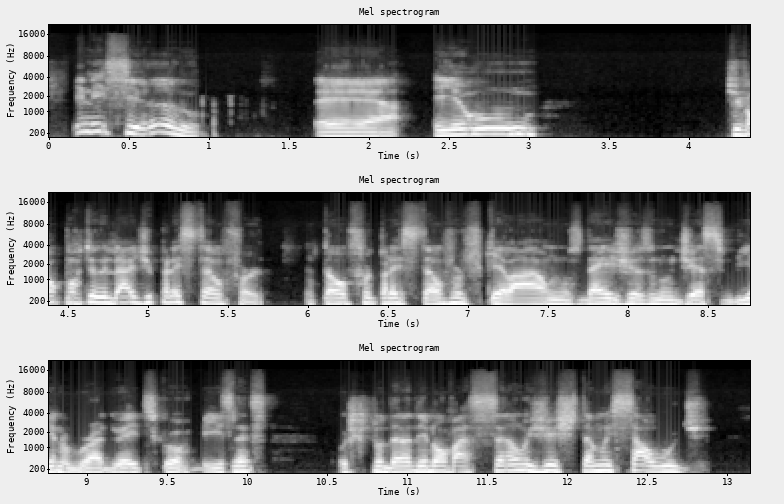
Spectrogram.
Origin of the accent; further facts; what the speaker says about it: Rio de Janeiro, Brazil; moved away as an adult; now in São Paulo, Brazil; eu sou paulista, fui pro Rio com três anos, porque meu pai foi pra Globo lá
